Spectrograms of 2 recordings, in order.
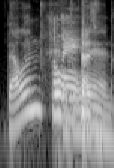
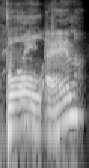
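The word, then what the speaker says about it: Ballan: Do we pronounce it Ballon? It's Ball Ann.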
